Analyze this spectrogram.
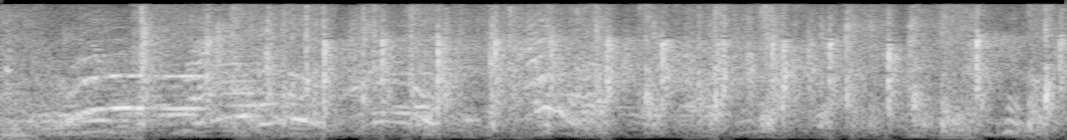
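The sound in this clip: An audience at a Tulare County meeting applauds to welcome the main speaker, with dense, continuous clapping mixed with voices throughout.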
